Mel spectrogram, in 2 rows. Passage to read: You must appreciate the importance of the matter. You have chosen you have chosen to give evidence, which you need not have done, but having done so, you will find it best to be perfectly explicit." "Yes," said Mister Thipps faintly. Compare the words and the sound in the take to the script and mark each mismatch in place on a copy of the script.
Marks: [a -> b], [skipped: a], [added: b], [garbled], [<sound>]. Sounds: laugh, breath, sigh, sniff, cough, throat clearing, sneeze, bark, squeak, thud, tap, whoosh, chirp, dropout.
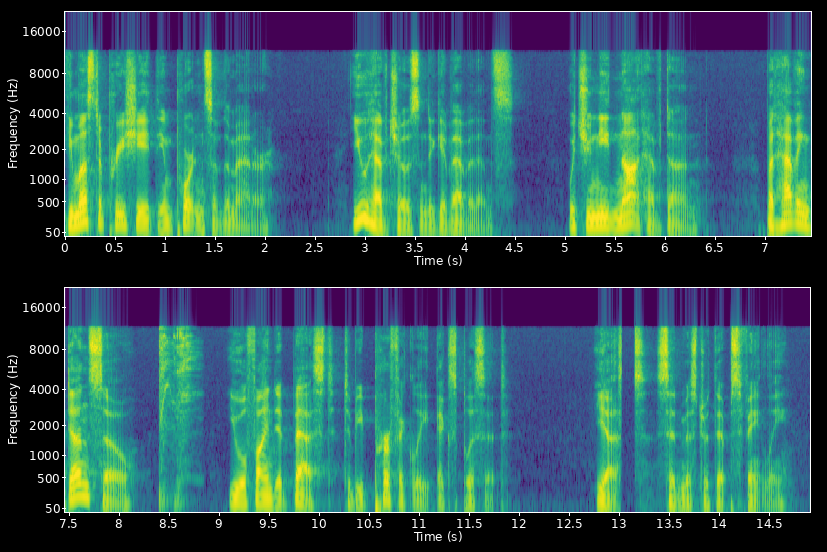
You must appreciate the importance of the matter. You have chosen [skipped: you have chosen] to give evidence, which you need not have done, but having done so, [thud] you will find it best to be perfectly explicit." "Yes," [dropout] said Mister Thipps faintly.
